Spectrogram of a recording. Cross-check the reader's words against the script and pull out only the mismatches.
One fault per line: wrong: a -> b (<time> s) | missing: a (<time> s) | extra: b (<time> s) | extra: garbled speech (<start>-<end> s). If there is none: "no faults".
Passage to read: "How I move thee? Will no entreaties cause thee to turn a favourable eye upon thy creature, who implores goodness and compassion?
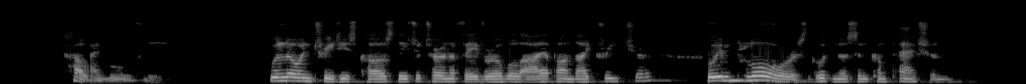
no faults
